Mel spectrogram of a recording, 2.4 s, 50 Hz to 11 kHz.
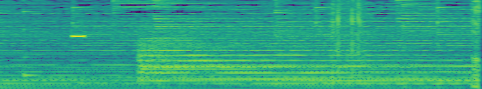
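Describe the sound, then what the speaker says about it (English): A bell rings at five o'clock in the video game Trails of Cold Steel, a sustained tonal chime with rich overtones layered over steady in-game ambience. "That bell ringing must mean it's 5 o'clock"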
